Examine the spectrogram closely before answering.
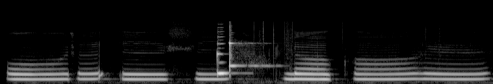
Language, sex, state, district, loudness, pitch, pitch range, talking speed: Hindi, female, Madhya Pradesh, Bhopal, -22 LUFS, 240 Hz, 240-250 Hz, 50 wpm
